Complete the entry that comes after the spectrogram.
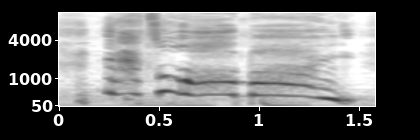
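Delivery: very high, drawn-out fanboy shriek; freaking out. Acted. Izuku spots his hero All Might, freaking out. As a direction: squeal it loud and long. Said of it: "starts immediately freaking out".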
